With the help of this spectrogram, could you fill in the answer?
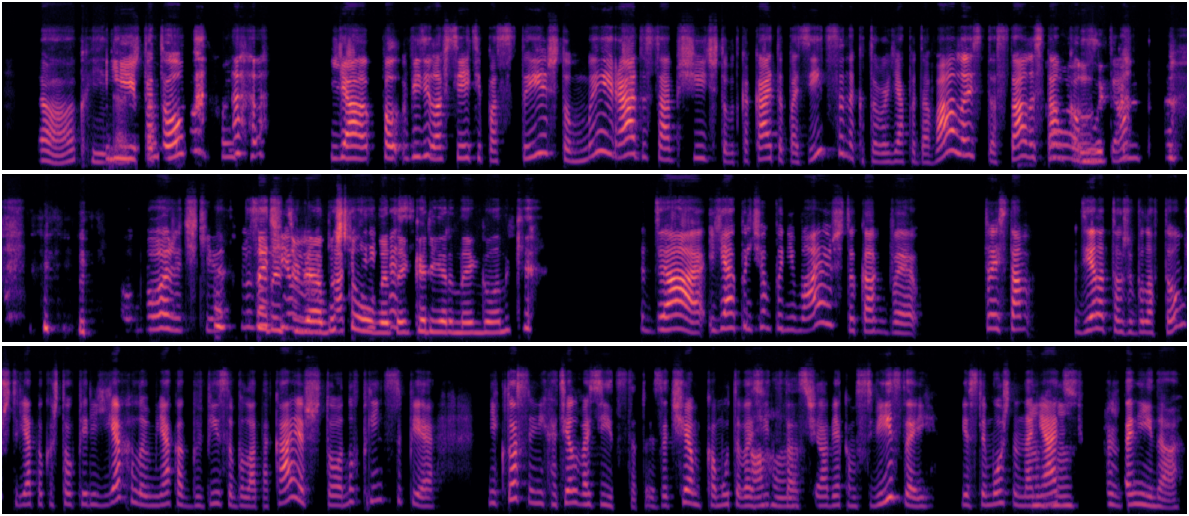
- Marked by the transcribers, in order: chuckle; chuckle; chuckle
- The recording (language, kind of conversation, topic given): Russian, podcast, Как перестать сравнивать себя с другими?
